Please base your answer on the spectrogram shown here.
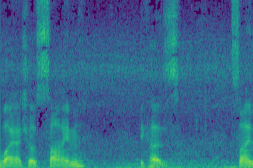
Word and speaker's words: sine: i chose sine because sine is a trigonometric function that rhymes with pine it means a lot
